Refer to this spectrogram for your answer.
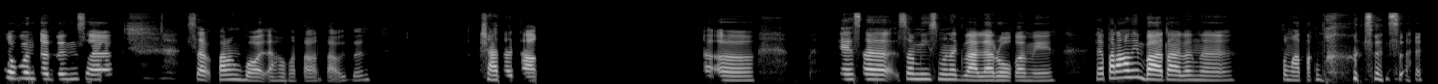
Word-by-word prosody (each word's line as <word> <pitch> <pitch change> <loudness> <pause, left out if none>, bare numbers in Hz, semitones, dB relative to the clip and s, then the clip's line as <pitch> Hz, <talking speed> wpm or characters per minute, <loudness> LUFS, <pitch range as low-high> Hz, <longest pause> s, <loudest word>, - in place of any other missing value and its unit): papunta 275 -3 +2
dun 245 +1 -3
sa, 245 -3 +1 0.9
sa 220 -3 0
parang 225 +1 0
ball 180 -5 -2
ano 180 -1 -9
bang 170 -1 -17
tawa - - -8
tawag 180 - -11
dun? 195 +4 -15 1.1
Shuttlecock. 215 -5 +1 1.7
Oo 190 -1 -2 0.8
kaya 240 -1 +1
sa 240 0 +3 0.3
sa 255 - 0
mismo 245 -1 -3
naglalaro 190 -4 +3
kami 180 -1 -4 0.4
kaya 250 - -3
parang 305 +2 +7
kaming 330 -3 -4
bata 220 -1 +7
lang 210 +1 -4
na 200 0 -5 0.5
tumatakbo 210 +1 -6
kung 285 +7 -8
saan-saan. 260 - -1
215 Hz, 115 wpm, -22 LUFS, 190-245 Hz, 1.7 s, parang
